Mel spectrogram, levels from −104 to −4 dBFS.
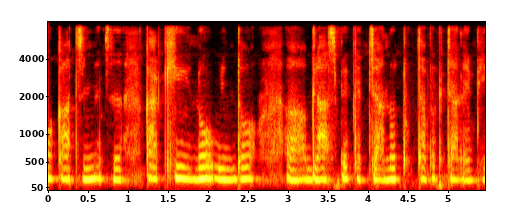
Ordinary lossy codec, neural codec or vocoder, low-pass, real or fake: none; codec, 16 kHz, 16 kbps, FunCodec, trained on LibriTTS, 50 frames a second; 7.2 kHz; fake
